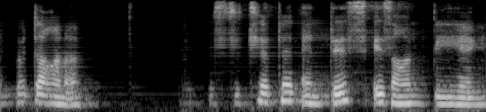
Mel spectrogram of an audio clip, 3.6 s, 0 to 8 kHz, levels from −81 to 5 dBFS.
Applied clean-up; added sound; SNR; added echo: neural mask model DeepFilterNet 3.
